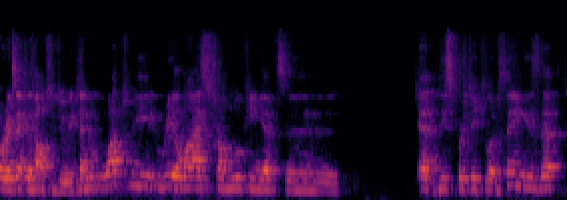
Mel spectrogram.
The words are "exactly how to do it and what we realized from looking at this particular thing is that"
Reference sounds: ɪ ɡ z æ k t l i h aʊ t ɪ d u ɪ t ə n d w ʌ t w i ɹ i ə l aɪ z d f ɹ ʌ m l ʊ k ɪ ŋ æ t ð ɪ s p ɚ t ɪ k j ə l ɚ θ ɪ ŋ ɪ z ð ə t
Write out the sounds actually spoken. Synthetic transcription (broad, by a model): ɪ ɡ z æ k t l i h aʊ t ɪ d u ɪ t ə n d w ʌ t w i ɹ i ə l aɪ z f ɹ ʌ m l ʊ k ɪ ŋ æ t ð ɪ s p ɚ t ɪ k j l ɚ θ ɪ ŋ ɪ z ð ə t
